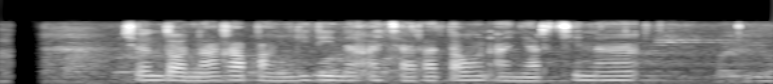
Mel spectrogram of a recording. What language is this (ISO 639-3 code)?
sun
